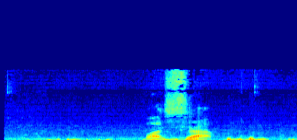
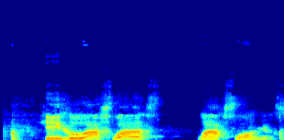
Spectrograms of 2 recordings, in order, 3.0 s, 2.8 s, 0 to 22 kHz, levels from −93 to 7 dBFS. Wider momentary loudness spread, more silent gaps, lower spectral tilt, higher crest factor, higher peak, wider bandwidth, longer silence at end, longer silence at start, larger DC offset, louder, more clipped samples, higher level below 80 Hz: first, 24 LU vs 9 LU; neither; about the same, -6 dB/octave vs -7 dB/octave; first, 22 dB vs 14 dB; about the same, -8 dBFS vs -8 dBFS; first, 11.5 kHz vs 7.2 kHz; about the same, 0 s vs 0 s; first, 0.25 s vs 0.1 s; neither; second, -28 LUFS vs -21 LUFS; neither; first, -40 dBFS vs -64 dBFS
